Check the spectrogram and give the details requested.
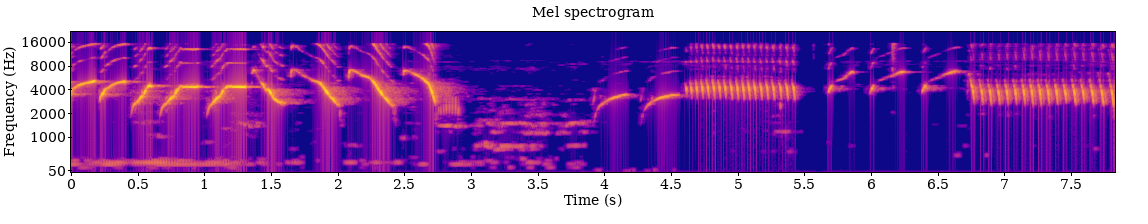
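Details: Canary in full song, used to prompt young birds to sing: a string of downward-sweeping whistled notes, a brief quiet gap, then rising whistles and two buzzy steady trills.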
